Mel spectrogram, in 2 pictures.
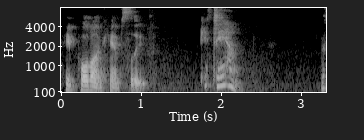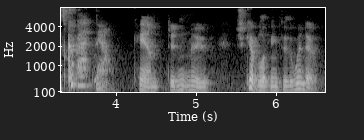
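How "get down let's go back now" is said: hushed, higher pleading; pleading under the breath; urgent whisper. A narrator's reading. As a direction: whisper it, scared of being caught. Hiding, urging friend to leave.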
